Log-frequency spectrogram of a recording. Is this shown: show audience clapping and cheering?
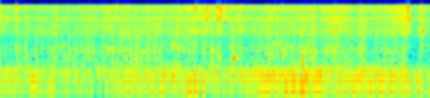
no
